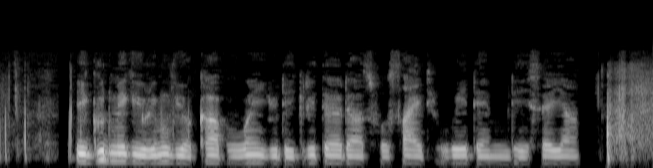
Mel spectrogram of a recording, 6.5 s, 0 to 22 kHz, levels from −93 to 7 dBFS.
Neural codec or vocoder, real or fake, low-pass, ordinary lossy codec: none; real; 7.2 kHz; none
